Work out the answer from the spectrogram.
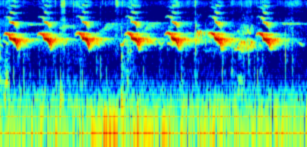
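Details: Young chickens peeping: clear, high falling chirps repeated about every half second, each slightly drawn out, over faint low background rumble.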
